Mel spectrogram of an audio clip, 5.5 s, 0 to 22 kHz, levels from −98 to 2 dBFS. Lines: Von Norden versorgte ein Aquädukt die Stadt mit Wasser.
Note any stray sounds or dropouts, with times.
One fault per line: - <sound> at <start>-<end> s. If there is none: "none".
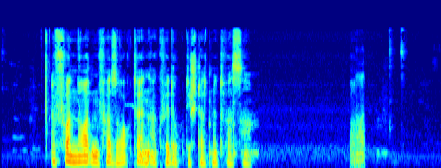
- laugh at 4.4-4.6 s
